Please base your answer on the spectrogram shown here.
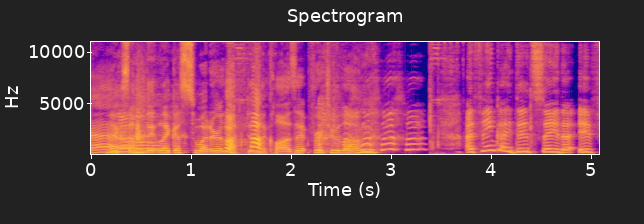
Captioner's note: laughter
